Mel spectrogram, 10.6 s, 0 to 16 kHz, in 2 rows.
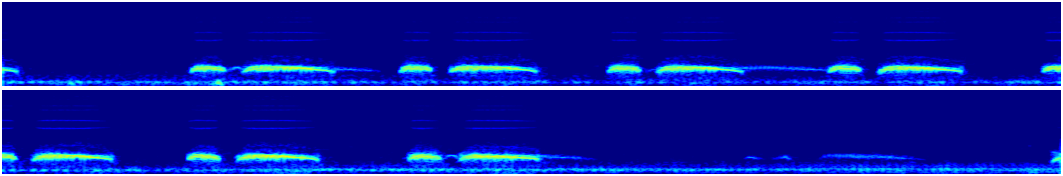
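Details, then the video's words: Decoy spotted dove in trapping at Đầm Dơi, Cà Mau, Vietnam, March 2019: a series of about nine low two-note coos, brief then longer and falling, ending in a softer coo and a steady background hum. "BẪY CHIM CU GÁY CÀ MAU .BỔI MƯƠNG ĐIỀU"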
